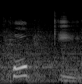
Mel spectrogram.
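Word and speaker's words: Pocky: I know friends say pokey, but in Japanese, O is pronounced, you know, O. A, I, U, E, O, pokey.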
